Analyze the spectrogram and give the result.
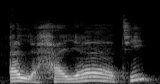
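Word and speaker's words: الحيوٰة: Ensuite, dans ces deux cas, on ne prononcera pas le waw, tel que dans au-dessus al-hayati ou bien as-salata.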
